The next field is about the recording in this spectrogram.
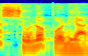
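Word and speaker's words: pseudopodia: क्या बन जाता है सूडो पोडिया जिसकी स्पेलिंग एक चैलेंज है सूडो पडिया सब लोग याद रखना ठीक है याद रखना कि पी से स्टार्ट होती है फिर फूड वकूल फूड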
